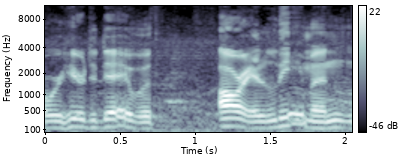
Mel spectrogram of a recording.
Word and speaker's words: Lehman: We're here today with Ari Lehman. Last name rhymes with demon.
